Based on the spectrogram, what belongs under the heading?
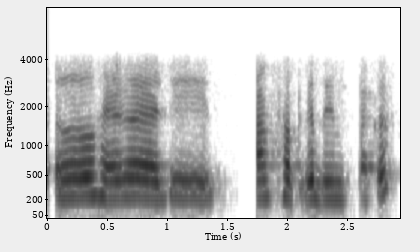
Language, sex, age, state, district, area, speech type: Punjabi, female, 45-60, Punjab, Shaheed Bhagat Singh Nagar, urban, conversation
